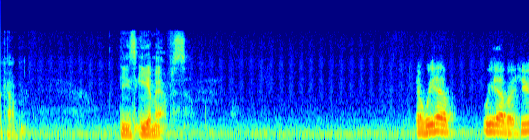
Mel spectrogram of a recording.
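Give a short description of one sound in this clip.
An elderly man speaks slowly and calmly over an online call, with long pauses.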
